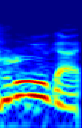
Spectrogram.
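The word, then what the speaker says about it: Kruger: name again Dexter Krueger Krueger yeah Krueger like the national park in South Africa no relation to Freddy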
